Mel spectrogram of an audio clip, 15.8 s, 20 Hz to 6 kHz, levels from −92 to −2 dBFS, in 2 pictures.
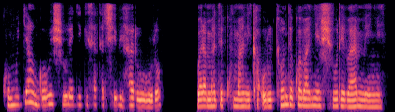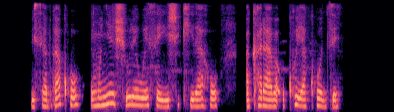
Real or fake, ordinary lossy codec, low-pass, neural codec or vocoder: real; AAC, 32 kbps; 5.4 kHz; none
